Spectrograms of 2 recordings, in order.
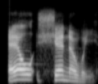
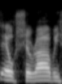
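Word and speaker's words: El Shenawy: El Shenawi, right? That's. I always think it's El Sharawi for some reason, so I'm obviously getting that wrong.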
